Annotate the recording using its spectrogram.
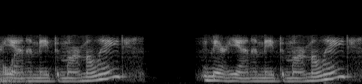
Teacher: down low, and then it rises at the tail end because this is a yes-no question.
